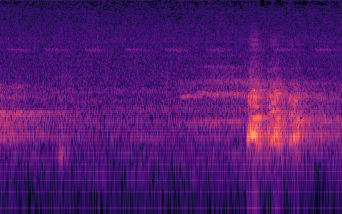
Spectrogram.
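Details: Rex the dog at night, with a quiet faint-noise lead-in followed by a single loud, harsh bark burst with a couple of quick echoing pulses near the end.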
